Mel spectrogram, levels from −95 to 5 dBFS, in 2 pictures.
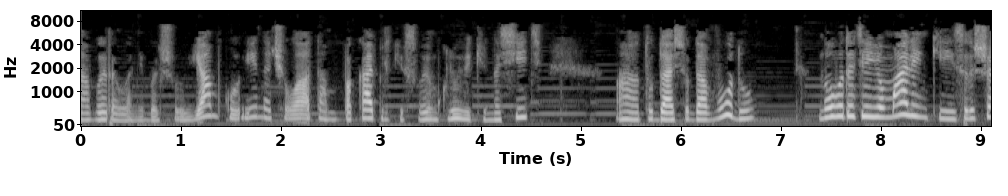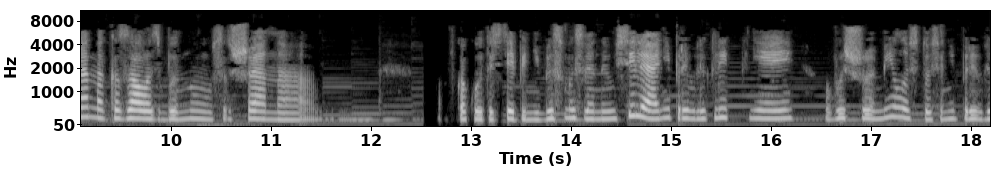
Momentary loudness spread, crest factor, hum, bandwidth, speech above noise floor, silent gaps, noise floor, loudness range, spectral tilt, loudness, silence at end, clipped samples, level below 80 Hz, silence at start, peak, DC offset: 12 LU; 22 dB; none; 7.6 kHz; 31 dB; none; -53 dBFS; 7 LU; -4.5 dB/octave; -22 LUFS; 0 s; under 0.1%; -56 dBFS; 0 s; -2 dBFS; under 0.1%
